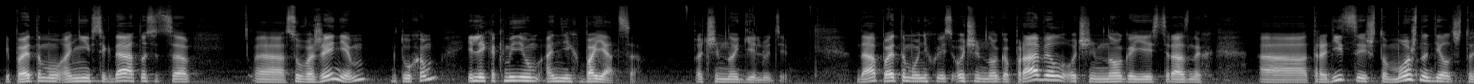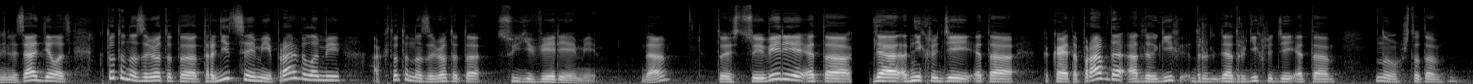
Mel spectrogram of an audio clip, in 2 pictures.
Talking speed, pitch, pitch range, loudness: 140 wpm, 140 Hz, 125-165 Hz, -20 LUFS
